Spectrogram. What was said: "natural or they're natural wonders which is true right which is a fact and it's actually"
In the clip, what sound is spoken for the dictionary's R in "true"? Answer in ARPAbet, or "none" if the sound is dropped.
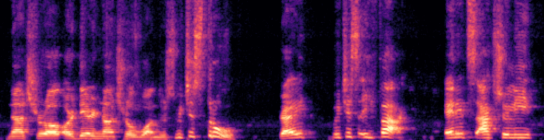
R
